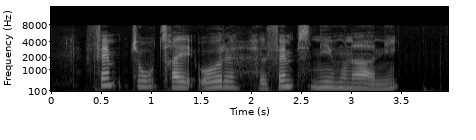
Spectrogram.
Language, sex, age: Danish, female, 22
